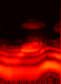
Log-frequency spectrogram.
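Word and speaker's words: Wang (王): Inside this character, we pronounce Wang.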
